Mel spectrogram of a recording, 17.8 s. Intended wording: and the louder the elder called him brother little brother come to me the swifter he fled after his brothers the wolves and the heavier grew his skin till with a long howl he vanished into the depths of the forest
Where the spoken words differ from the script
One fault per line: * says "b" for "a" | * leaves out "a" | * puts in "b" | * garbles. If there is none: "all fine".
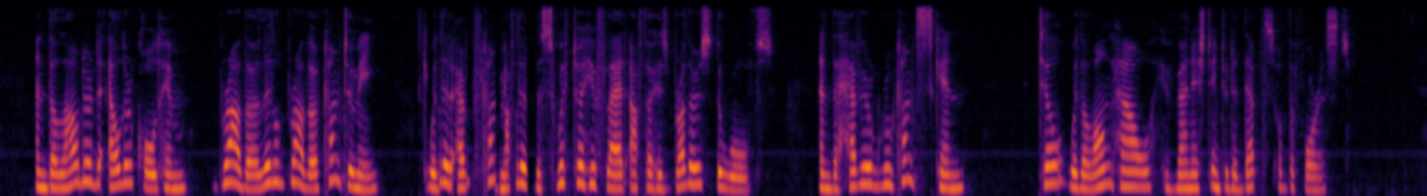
* garbles
* says "come" for "his"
